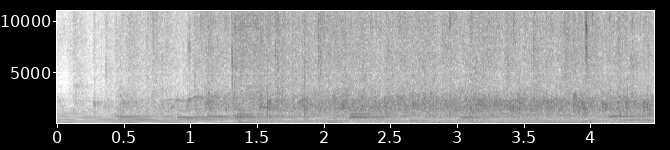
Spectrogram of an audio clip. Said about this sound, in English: Just so we can see you, my brother that's clapping, would you two?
